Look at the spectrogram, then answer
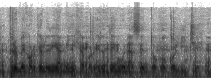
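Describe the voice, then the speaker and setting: Noticeable background noise fills the recording. A man speaks through it at a fairly quick pace. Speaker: union official, former UN worker. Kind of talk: interview. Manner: halting, many repetitions and fillers.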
